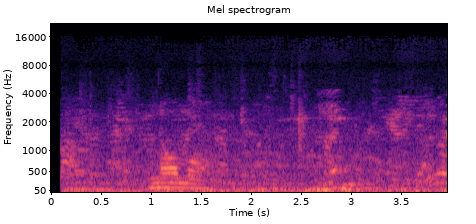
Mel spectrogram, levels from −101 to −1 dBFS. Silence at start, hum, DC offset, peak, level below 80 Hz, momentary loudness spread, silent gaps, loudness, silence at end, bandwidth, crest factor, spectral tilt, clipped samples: 0.1 s; none; under 0.1%; -18 dBFS; -40 dBFS; 11 LU; none; -37 LUFS; 0 s; 15 kHz; 16 dB; -8.5 dB/octave; under 0.1%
